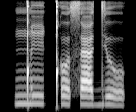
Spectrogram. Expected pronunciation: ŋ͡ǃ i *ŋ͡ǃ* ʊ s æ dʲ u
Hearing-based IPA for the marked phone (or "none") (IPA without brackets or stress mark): ǃ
